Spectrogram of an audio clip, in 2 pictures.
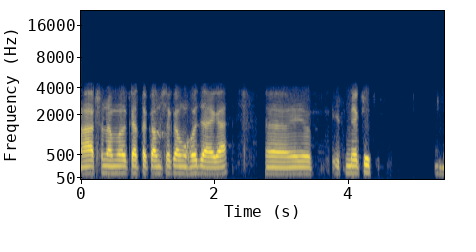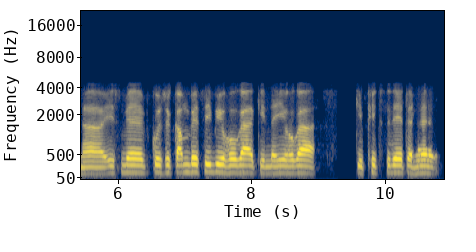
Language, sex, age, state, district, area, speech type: Hindi, male, 45-60, Bihar, Muzaffarpur, urban, conversation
